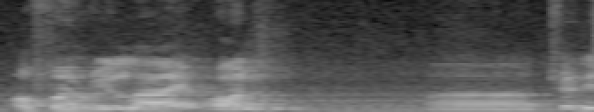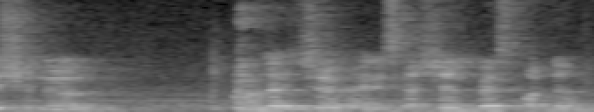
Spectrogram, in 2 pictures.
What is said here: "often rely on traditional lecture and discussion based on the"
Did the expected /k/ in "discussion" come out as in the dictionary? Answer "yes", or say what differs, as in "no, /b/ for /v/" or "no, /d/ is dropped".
no, /k/ is dropped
